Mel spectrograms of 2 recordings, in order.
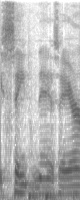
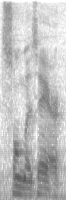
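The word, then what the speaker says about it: Saint-Nazaire: of san nazaire in france we would say saint nazaire or saint nazareth but they pronounce it somas air um smashed through the glass roof of the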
